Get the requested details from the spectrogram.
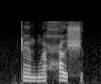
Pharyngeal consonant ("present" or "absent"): present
